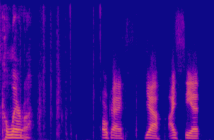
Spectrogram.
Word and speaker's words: Calera: Are you looking at the one near Caldera? Uh, Calera? Calera. It's pronounced Calera.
